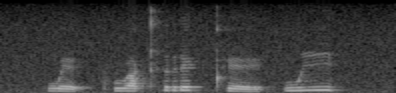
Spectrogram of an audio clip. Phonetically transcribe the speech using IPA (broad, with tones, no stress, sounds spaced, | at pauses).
k w e˨˩ ʔ pʰ u˧ a̯ kʰ r e˥˩ k̚ pʰ eː˨˩ k w i˥˩ t̚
